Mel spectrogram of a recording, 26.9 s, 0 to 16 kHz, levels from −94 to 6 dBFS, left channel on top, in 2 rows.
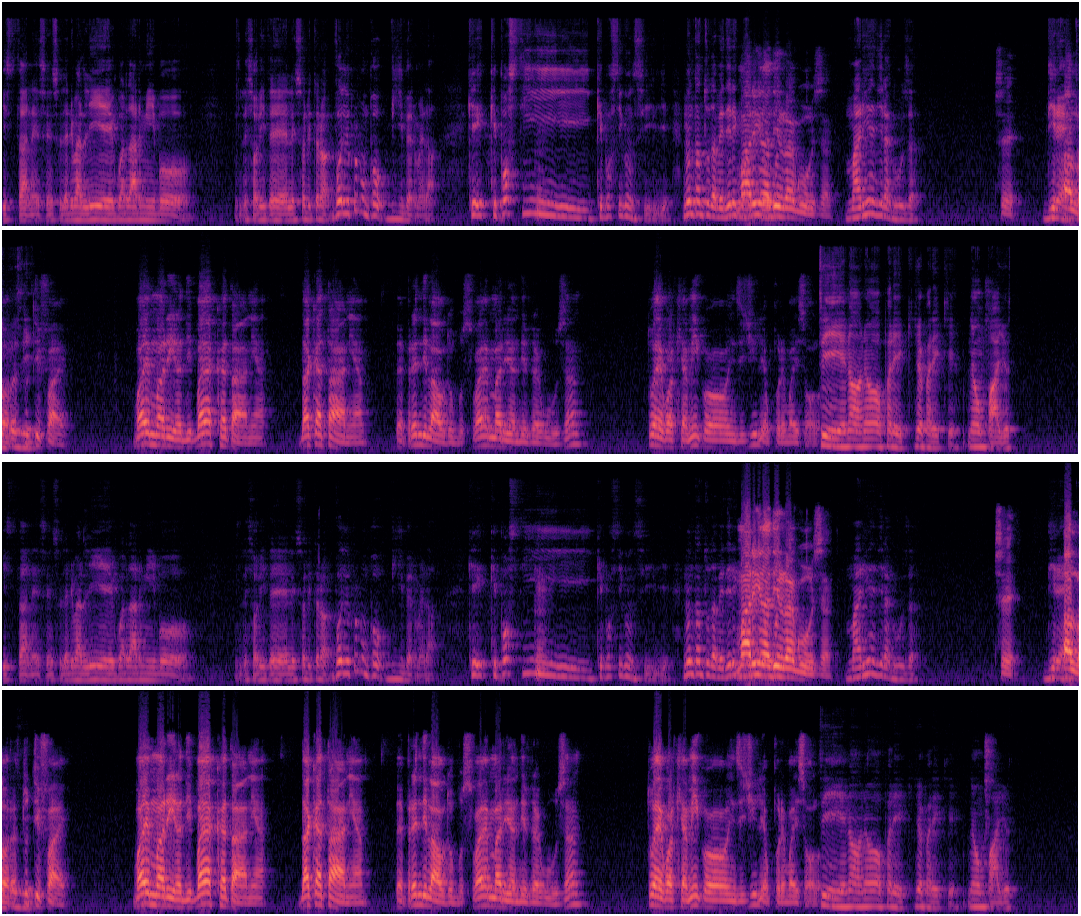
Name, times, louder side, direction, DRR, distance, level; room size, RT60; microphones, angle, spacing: voice 1, 0.0-2.4 2.9-5.4 5.8-9.7 10.5-11.5 13.0-13.8 23.7-26.1, left 3 dB, 65° left, 1.0 m, -35 dB
voice 2, 9.2-10.4 12.4-12.7 13.3-14.2 15.1-16.8 17.2-18.0 18.4-20.7 21.5-23.7, right 5 dB, 45° right, 0.5 m, -27 dB
12.5 x 8.1 x 3.4 m
head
